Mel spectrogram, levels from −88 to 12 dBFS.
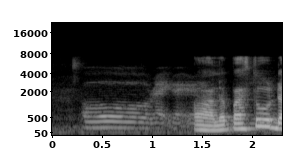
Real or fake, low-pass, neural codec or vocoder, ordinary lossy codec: real; 7.2 kHz; none; none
